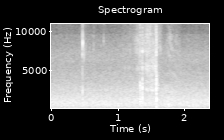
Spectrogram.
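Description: A person chewing a mouthful of apple, with a few faint crunches, over a steady hiss.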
